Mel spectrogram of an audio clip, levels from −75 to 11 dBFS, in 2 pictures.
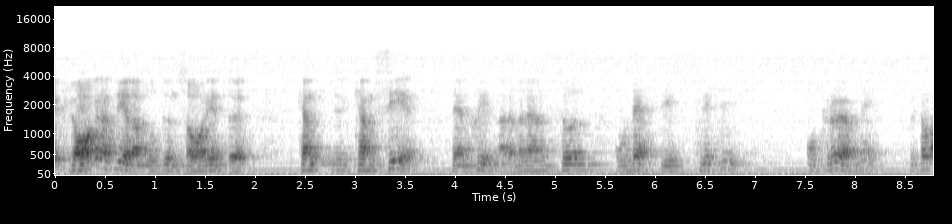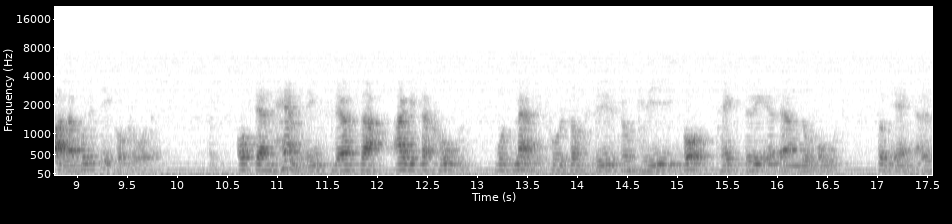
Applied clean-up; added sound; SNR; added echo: none; none; none; reverberation time 0.3 s.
